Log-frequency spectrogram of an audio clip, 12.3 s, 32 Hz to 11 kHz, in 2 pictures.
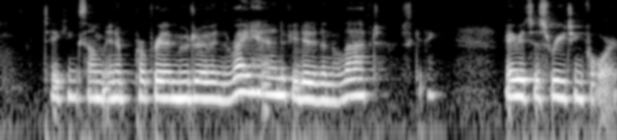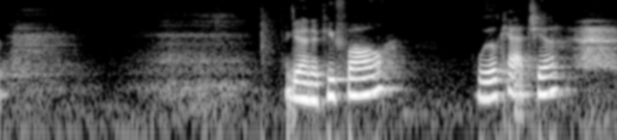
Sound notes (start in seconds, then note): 7.4 breathing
